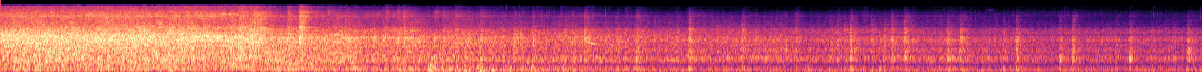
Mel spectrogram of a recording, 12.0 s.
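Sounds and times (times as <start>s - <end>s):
train rushing noise: 0.0s - 12.0s
train wheels clicking and knocking: 0.0s - 12.0s.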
